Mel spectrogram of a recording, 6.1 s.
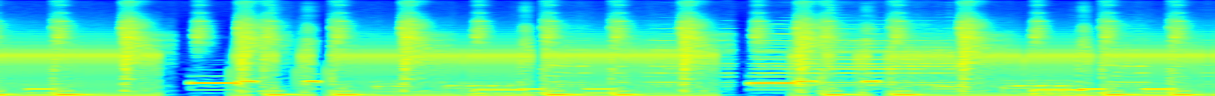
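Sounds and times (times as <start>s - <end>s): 
86 BPM hip hop beat: 0.1s - 6.0s.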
